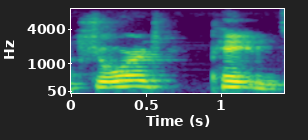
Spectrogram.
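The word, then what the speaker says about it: George Paton: George Payton, spelled differently than Sean Payton, but pronounced the same.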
